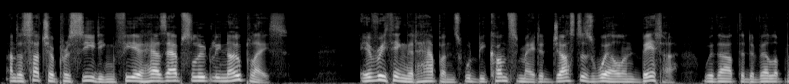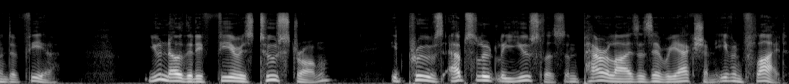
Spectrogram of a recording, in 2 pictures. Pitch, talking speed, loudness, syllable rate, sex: 140 Hz, 165 wpm, -18 LUFS, 5.8 syllables/s, male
